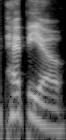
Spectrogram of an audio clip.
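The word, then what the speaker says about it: Pepiot: Ryan Pepio.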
